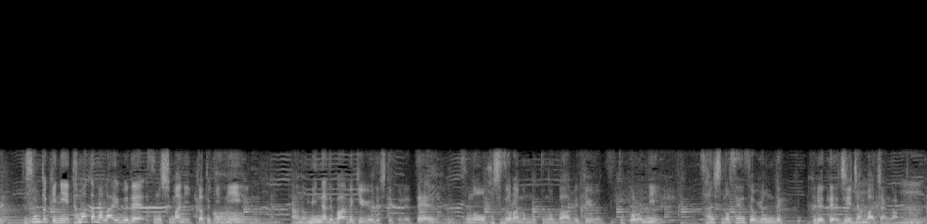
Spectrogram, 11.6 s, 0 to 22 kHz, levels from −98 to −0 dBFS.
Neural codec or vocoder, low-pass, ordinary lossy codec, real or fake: none; 7.2 kHz; none; real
